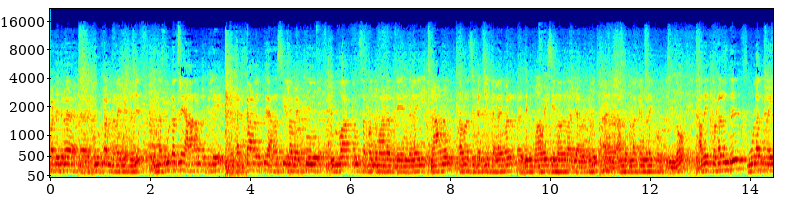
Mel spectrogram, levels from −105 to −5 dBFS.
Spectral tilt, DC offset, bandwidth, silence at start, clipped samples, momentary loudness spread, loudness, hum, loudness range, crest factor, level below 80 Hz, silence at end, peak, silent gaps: -7.5 dB/octave; under 0.1%; 13 kHz; 0 s; under 0.1%; 3 LU; -14 LUFS; none; 1 LU; 10 dB; -46 dBFS; 0 s; -2 dBFS; none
